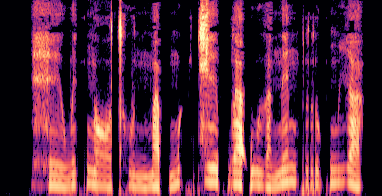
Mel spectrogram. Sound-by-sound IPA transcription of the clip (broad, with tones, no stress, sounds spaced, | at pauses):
h eː˨˩ w e˦˥ k̚ n ɔː˨˩ tʰ u˨˩ n m a˨˩ p̚ m ɯ˥˩ k̚ t͡ɕ eː˥˩ p̚ l a˦˥ ʔ w ɯ˨˩ a̯ n e˥˩ n p r u˦˥ k̚ m i˥˩ a̯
